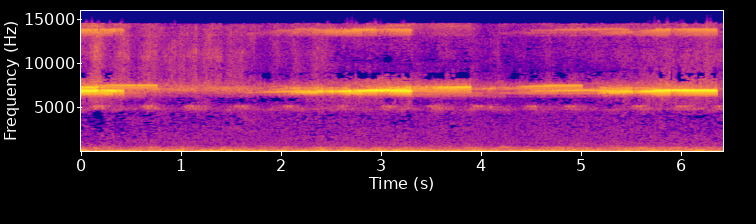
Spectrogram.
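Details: Summer crickets outdoors in nature before evening, giving a thin, unbroken high-pitched whine that swells and dips in loudness, with light pulsing shimmer at the top and gentle low-frequency rumble underneath.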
